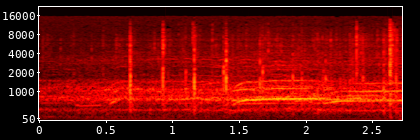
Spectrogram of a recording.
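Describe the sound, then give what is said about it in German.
A crowd of demonstrators at the Brandenburg Gate in Berlin claps in scattered, irregular bursts and waves their hats as the red flag is taken down, while a swell of voices cheers and calls out "we greet free Berlin", growing louder partway through. “Die Demonstranten klatschen, sie schwenken ihre Hüte.”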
